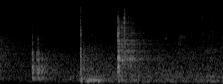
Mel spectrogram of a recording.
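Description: A gavel strike's echo fading in a large hearing room, then three light knocks and clatters over a steady murmur of room noise as people start to move.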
